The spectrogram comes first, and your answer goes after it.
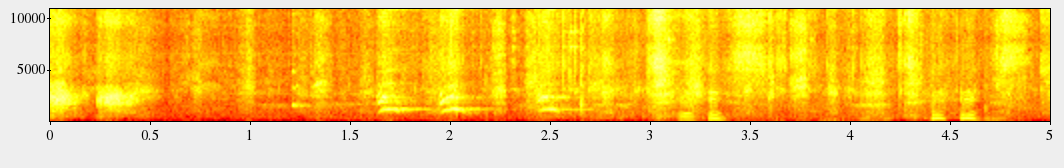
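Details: Several Pomeranians greet their owner returning from vacation in a happy reunion. High, thin whines and short yips rise and fall, with a woman's voice talking low underneath in the second half.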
